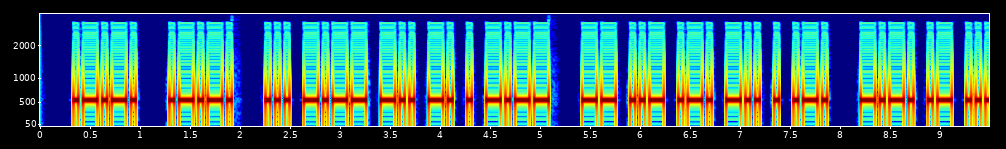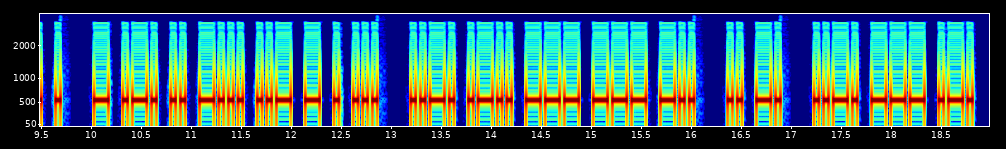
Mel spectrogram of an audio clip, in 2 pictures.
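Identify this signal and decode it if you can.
Morse code, heard as a keyed tone, about 25 wpm, 550 Hz. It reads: <AR> <AR> SYDNEY MURDER CASE TRIBUTES FLOOD IN FOR
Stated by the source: Morse code news headlines sent at 25 wpm.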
